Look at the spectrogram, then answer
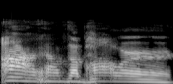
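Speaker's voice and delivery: slow, drawn-out fish monster voice. Voicing the fish boss beyond the door: fish boss voice. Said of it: "this, you assume, fish boss".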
